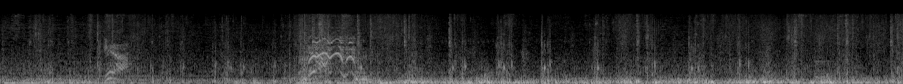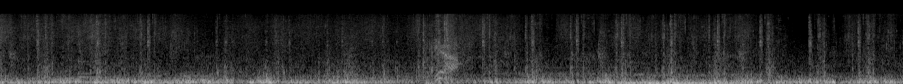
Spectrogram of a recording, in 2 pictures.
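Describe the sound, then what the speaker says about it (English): Horse hooves clip-clopping steadily on the ground in the Metal Gear Solid V: The Phantom Pain video game, with wind in the background and a few brief whinny-like calls, continuous throughout. "Use your horse."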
